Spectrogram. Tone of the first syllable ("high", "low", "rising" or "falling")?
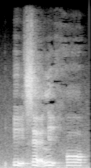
falling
